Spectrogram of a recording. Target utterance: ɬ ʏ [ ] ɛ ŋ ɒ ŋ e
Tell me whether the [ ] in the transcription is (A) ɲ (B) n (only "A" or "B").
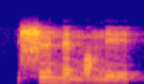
B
